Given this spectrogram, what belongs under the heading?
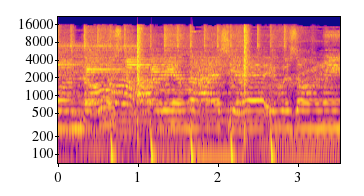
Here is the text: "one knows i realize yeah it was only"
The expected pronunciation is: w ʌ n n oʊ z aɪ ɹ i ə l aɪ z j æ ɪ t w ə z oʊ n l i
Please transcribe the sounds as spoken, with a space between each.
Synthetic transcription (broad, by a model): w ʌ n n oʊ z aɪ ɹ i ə n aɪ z j æ ɪ t w ə z oʊ n l i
